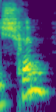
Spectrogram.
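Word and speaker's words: שכם: on dit six chaînes mais en hébreu on dit shrem donc qui est une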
